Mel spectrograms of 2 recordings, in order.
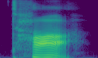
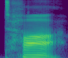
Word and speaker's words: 他: It creates the character ta. It's pronounced ta with a high flat tone.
